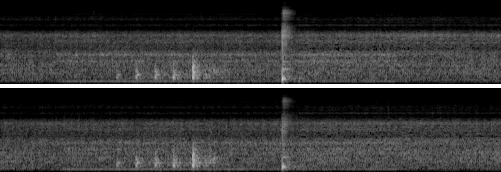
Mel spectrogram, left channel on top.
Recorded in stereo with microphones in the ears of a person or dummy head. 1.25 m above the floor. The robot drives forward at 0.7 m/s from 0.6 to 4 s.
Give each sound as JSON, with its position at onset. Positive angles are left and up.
{"t": 1.2, "sound": "knocking", "side_deg": 5, "distance_m": 2.0}
{"t": 2.8, "sound": "a snare drum", "side_deg": 25, "distance_m": 0.7}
